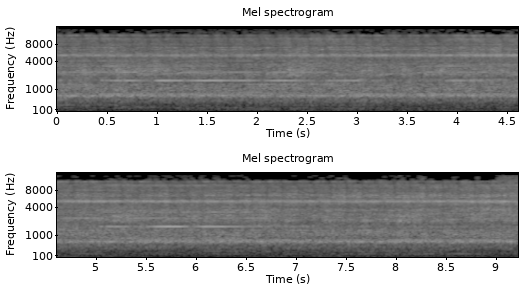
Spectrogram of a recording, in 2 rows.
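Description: Gauge 1 model narrow-gauge train running along the layout track, a steady whirring hum with faint high tones that come and go.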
